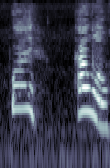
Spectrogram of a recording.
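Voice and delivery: high-pitched mouse hail; high-voiced storybook greeting; cheery mouse greeting.

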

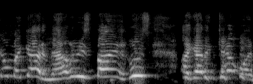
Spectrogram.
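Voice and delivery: high, loud panicked shout; frantic panic. Retold or imitated. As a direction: yelp like you're about to miss out. Retold panic about Mallory buying.

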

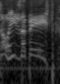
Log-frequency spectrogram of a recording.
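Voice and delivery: high yelled accusation; hammed-up horrified shout; mock outraged shout. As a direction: scream it like a scandalized crowd. Imagined crowd yelling accusation.

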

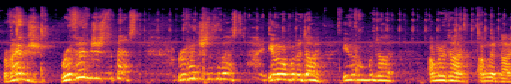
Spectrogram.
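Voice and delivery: hyped battle cry. Real, not acted. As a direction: shout it like a war cry. Charging for revenge in game.

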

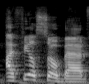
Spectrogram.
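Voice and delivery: ordinary delivery

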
